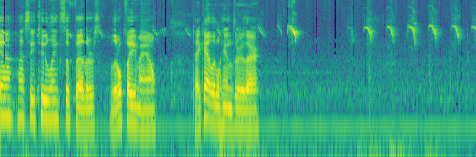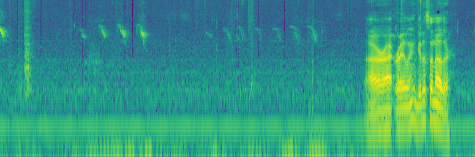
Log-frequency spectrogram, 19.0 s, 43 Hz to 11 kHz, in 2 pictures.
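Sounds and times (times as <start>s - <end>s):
chicks peeping: 0.0s - 10.0s, 10.7s - 19.0s
low hum: 0.0s - 19.0s.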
